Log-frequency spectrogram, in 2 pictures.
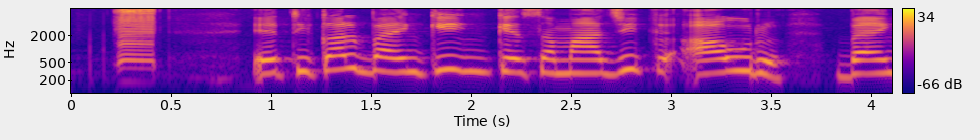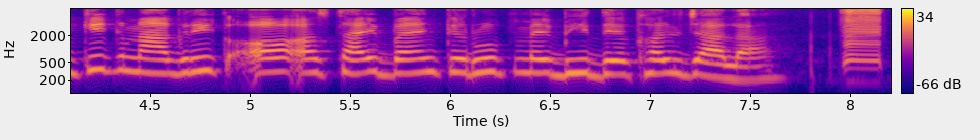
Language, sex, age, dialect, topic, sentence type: Bhojpuri, female, <18, Southern / Standard, banking, statement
